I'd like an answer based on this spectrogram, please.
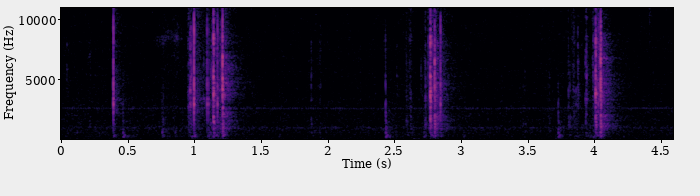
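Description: Faint computer keyboard and mouse clicks: a handful of short clicks, two of them in a quick pair about a second in, as keyframes are copied and pasted in editing software.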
